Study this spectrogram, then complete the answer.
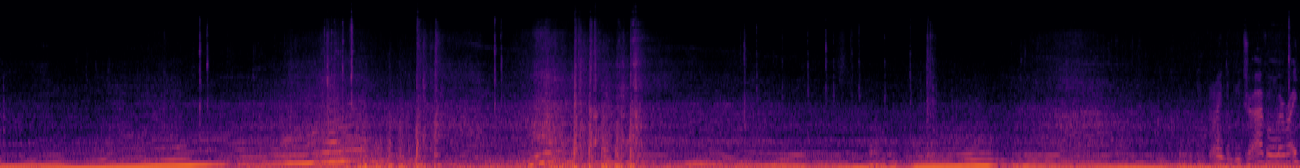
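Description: A passing car with a burble exhaust tune rumbles loudly nearby on a downtown street, its engine revving and rising and falling as it goes by, with the low exhaust roar dominating throughout.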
